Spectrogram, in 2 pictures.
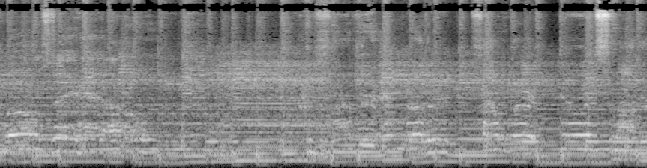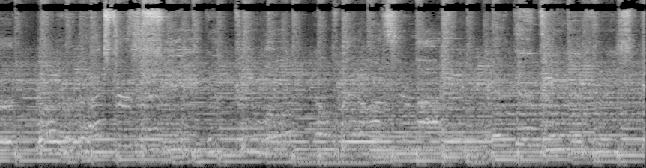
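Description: Live rock band playing: electric guitars, bass guitar, drum kit and electric piano together in a steady rock groove.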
